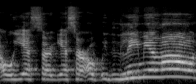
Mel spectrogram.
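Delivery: mock-fearful, pleading put-on frightened man voice. Describing a man confronted at his truck, imitating a frightened man. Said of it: "you can hear the fear in his voice".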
